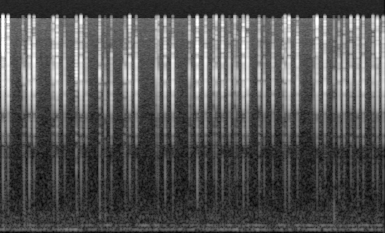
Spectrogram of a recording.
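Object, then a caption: Soap bar tapped with fingernails. Long nails scratch and tap the surface of a small white solid bar of soap held in the hand. Quick, dry, high-pitched clicks and brief scratches come in an uneven stream over a faint low hum, each one stopping almost instantly.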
